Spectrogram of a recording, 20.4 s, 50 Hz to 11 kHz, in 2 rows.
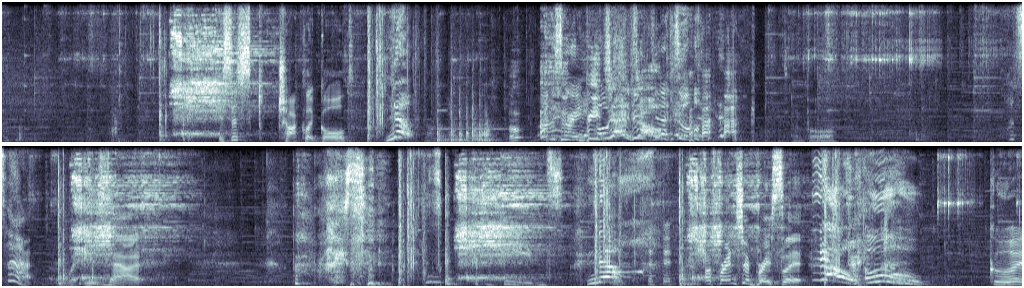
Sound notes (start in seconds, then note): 1.6 buzzer rings; 6.4 both laugh; 10.9 buzzer rings; 13.0 laughs; 14.5 buzzer rings; 16.3 laughs; 17.2 buzzer rings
